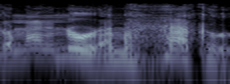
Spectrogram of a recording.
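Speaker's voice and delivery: high, mocking nerdy-girl voice.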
